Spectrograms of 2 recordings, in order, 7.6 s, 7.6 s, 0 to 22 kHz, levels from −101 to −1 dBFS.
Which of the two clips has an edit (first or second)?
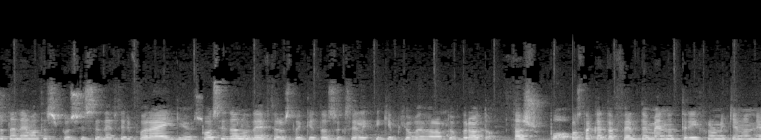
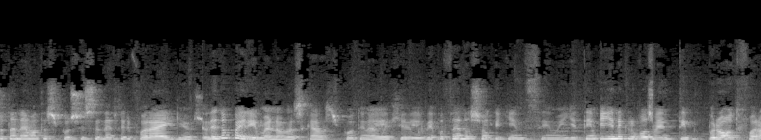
first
